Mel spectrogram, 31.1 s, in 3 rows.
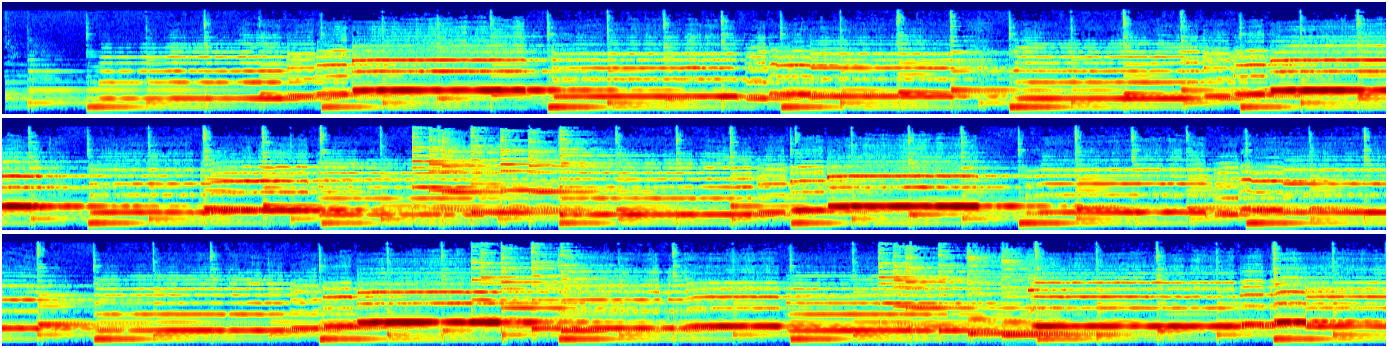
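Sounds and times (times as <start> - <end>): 
Celtic music: 0.0 - 31.1.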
